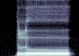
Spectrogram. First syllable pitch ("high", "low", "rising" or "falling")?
low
